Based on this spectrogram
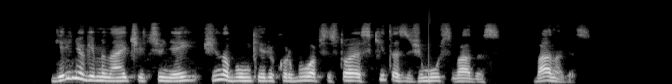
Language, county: Lithuanian, Vilnius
